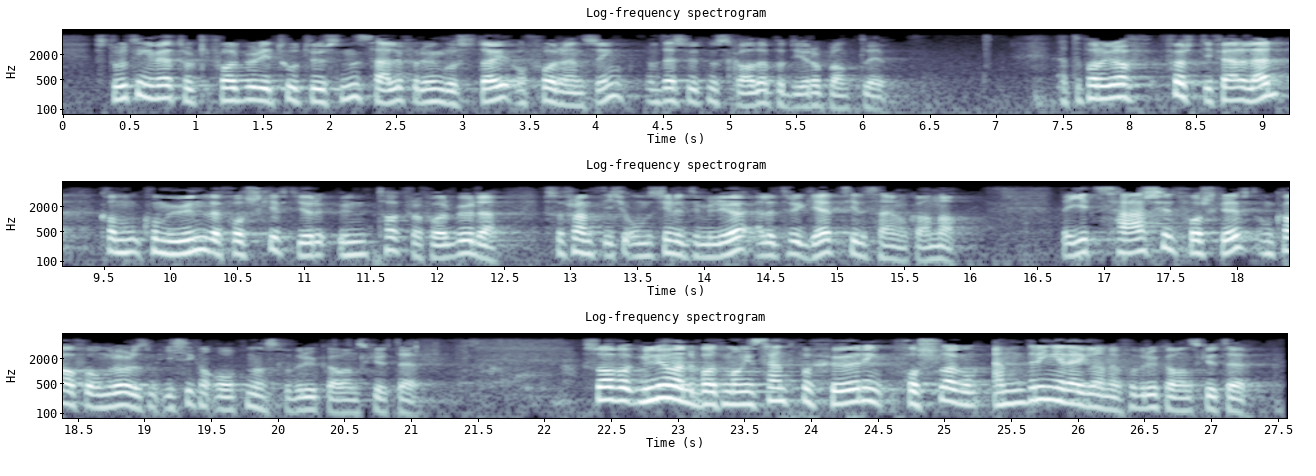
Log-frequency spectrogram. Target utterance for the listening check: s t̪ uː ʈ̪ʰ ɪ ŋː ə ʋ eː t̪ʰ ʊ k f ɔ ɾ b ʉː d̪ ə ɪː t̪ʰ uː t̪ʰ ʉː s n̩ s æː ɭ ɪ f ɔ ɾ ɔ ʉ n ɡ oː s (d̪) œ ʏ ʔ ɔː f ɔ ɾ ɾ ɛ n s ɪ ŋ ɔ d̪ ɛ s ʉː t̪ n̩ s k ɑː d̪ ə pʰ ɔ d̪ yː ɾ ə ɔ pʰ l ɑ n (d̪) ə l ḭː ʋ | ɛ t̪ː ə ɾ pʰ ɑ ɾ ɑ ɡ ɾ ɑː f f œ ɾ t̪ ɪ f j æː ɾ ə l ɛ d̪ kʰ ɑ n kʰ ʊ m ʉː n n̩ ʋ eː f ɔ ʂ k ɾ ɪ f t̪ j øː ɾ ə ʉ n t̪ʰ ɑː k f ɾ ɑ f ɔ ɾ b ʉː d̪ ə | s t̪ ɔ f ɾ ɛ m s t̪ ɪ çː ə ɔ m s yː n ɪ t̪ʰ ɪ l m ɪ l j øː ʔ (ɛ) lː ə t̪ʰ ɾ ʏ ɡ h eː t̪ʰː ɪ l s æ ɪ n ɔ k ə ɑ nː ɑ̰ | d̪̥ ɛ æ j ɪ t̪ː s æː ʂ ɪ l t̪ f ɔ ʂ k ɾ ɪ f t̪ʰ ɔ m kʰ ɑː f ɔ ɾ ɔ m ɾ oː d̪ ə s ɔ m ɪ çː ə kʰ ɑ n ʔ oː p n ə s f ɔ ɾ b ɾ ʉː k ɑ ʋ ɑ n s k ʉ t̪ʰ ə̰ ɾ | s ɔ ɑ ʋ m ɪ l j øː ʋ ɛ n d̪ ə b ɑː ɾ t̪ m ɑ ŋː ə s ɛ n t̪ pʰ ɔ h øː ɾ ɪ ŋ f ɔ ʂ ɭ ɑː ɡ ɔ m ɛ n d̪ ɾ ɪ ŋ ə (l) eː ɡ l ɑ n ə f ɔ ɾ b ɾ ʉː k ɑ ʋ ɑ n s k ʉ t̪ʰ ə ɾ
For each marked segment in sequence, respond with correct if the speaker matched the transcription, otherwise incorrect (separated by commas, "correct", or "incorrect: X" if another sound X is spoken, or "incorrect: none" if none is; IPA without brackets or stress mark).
incorrect: t̪, incorrect: t̪, correct, incorrect: ɾ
